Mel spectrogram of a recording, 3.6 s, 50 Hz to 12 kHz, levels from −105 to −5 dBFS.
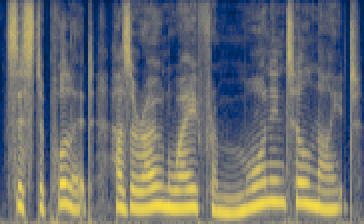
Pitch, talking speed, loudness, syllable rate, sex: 240 Hz, 165 wpm, -18 LUFS, 3.9 syllables/s, female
